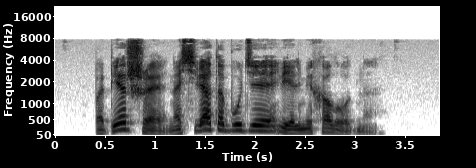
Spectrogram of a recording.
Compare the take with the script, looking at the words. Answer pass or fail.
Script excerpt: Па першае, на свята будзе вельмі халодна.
pass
